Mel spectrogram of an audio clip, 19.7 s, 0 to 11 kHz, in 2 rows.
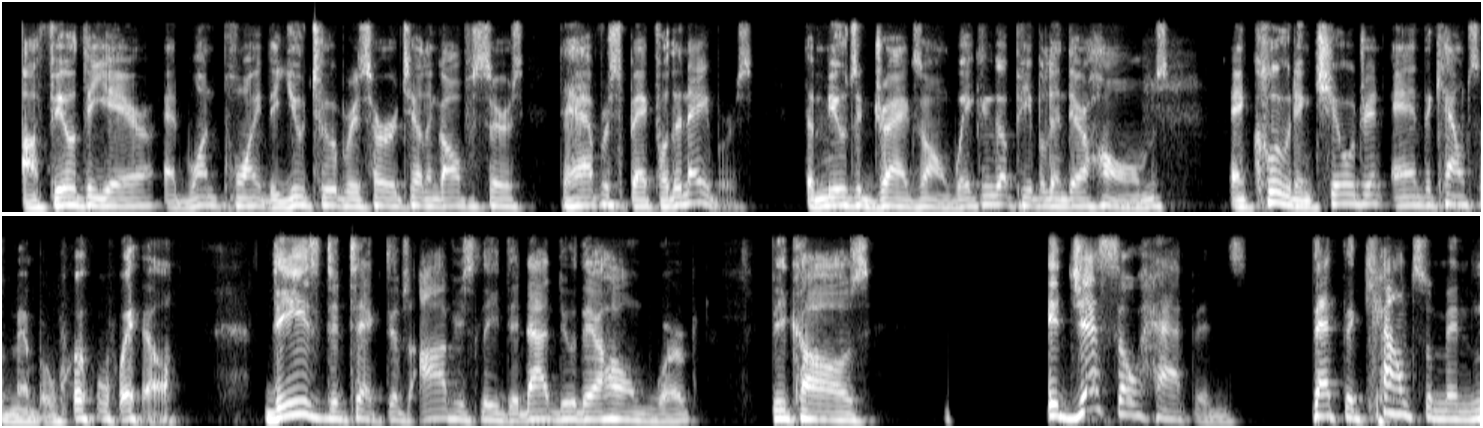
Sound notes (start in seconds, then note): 9.9 laugh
